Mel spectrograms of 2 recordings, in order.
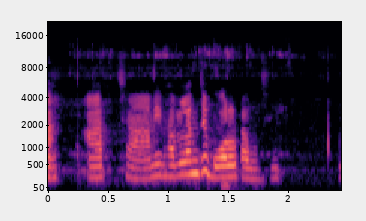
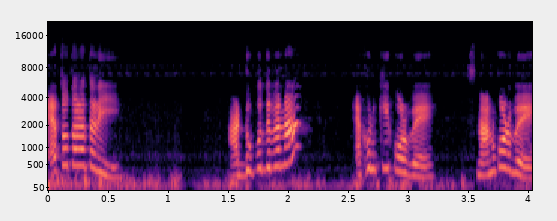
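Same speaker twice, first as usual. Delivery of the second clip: ordinary delivery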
